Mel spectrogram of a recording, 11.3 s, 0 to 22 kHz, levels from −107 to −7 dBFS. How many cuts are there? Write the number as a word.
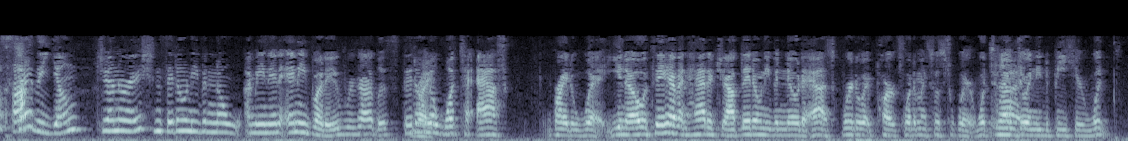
zero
